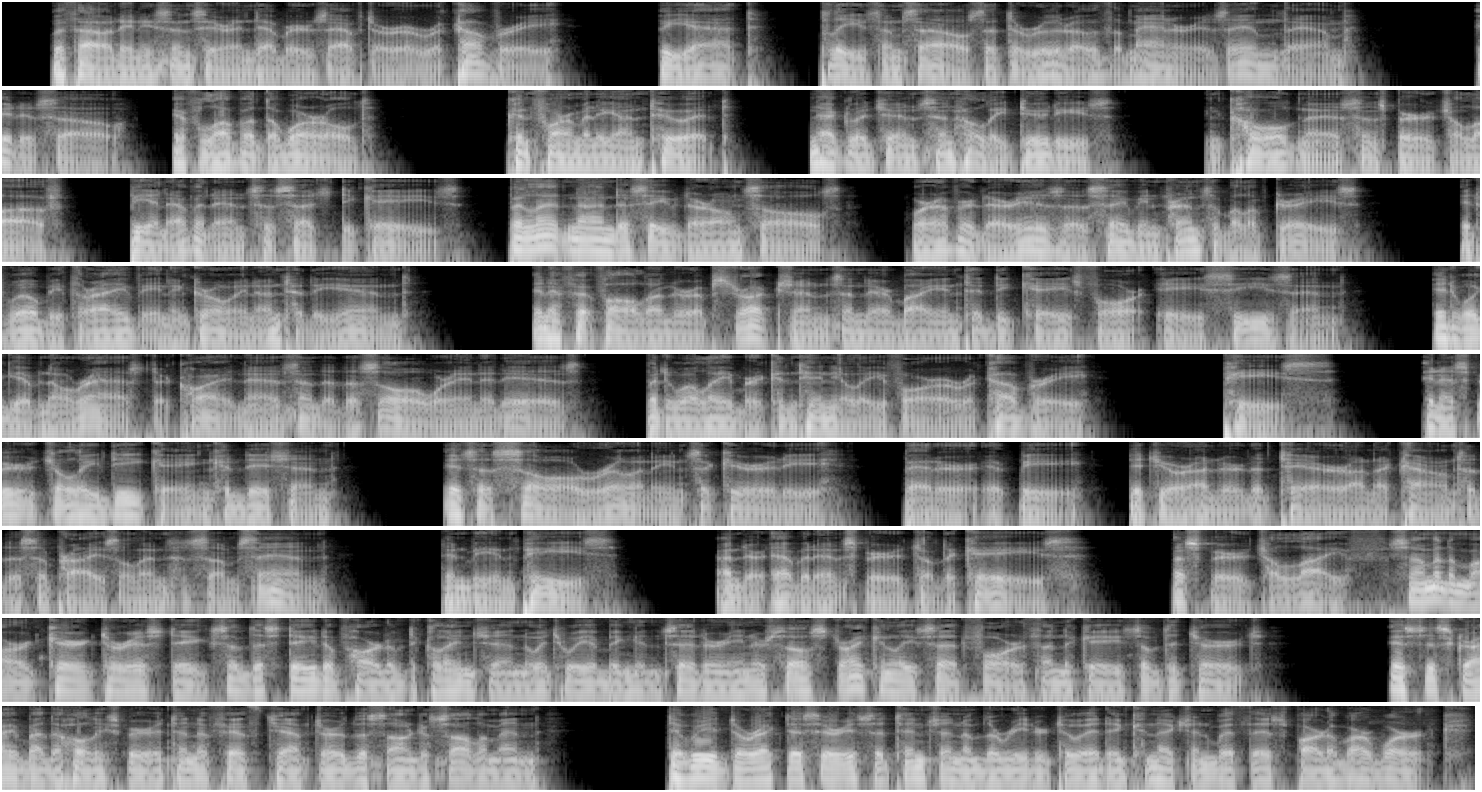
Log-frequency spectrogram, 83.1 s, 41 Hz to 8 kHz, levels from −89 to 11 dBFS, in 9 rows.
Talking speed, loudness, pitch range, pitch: 145 wpm, -15 LUFS, 70-80 Hz, 75 Hz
